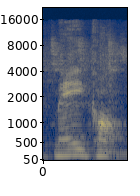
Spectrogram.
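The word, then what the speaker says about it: Mekhong: meikon thanks noy for telling us how to pronounce it mae kong yeah we drank like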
